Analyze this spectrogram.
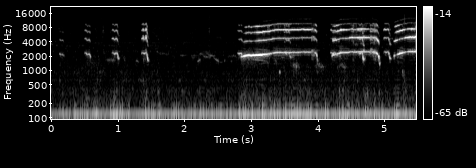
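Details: Peregrine falcon at the nest in Dobra on 14-05-21, 14.18: scattered short high chips, a quiet pause, then loud sustained wailing calls broken into uneven segments, rising slightly at the close.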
